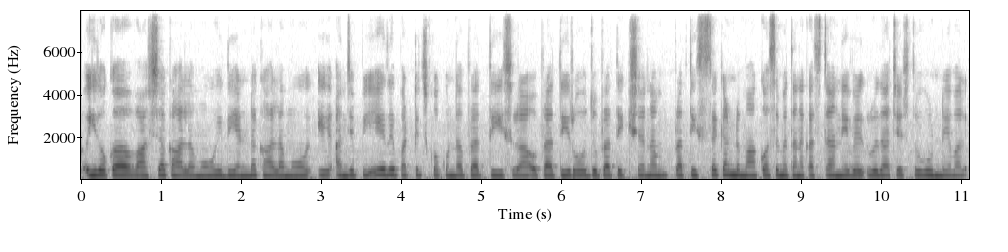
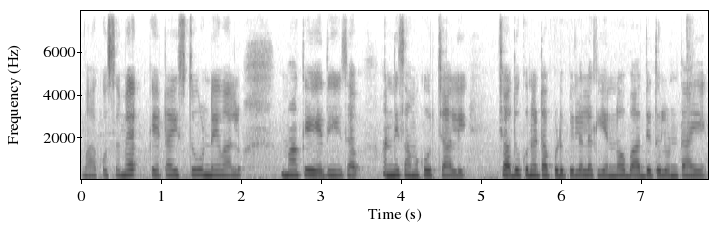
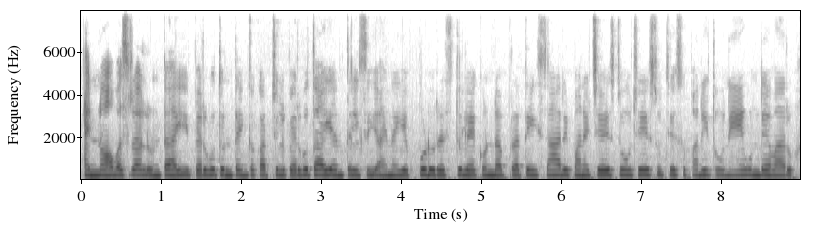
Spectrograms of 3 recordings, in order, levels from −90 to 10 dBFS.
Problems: none marked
